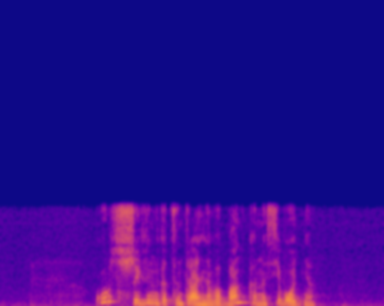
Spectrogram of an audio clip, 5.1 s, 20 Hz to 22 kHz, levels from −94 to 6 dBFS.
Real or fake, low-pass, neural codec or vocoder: real; 7.2 kHz; none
